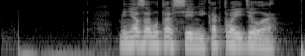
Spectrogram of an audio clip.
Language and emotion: Russian, neutral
